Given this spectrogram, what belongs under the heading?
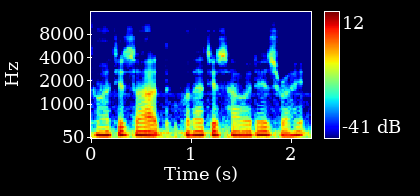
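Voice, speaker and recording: A man doing a soft ASMR roleplay as a gentle, caring office boss, speaking hesitantly with pauses mid-sentence as he gives advice. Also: lowish voice, flat delivery. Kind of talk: soft ASMR roleplay, improvised monologue to the listener. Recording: clearly noisy background ambience.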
